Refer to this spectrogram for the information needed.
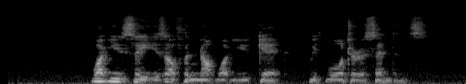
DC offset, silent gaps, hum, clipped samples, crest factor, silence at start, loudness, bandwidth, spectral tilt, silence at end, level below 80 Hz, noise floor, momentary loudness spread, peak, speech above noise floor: under 0.1%; none; none; under 0.1%; 22 dB; 0.9 s; -31 LUFS; 10.5 kHz; -5.5 dB/octave; 0.4 s; -56 dBFS; -57 dBFS; 16 LU; -10 dBFS; 27 dB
